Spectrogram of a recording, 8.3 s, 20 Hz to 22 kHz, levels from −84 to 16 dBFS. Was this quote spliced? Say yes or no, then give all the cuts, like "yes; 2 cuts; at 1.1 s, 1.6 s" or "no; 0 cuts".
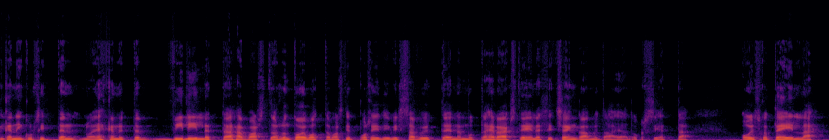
no; 0 cuts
